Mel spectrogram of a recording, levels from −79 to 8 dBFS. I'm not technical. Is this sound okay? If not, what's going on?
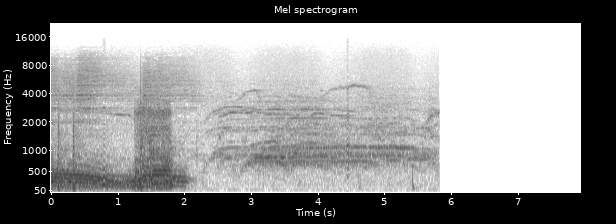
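No. There is a corrupt frame decoded at 0.79 to 0.82 seconds, and another at 4.44 to 4.47 seconds. The audio is stored in small compressed chunks. In each spot, a couple of chunks got damaged, and the player played them anyway, putting sound at the wrong pitches for a split second. You hear a short chirp or blip. The first one is clearly louder and more noticeable than the second.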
